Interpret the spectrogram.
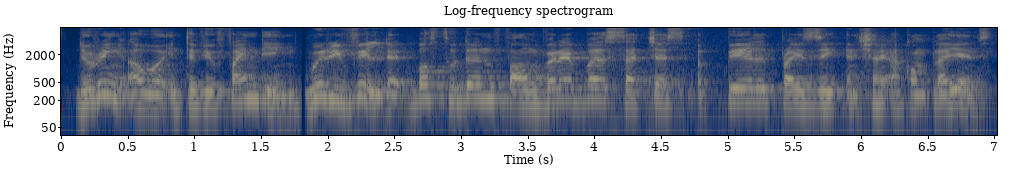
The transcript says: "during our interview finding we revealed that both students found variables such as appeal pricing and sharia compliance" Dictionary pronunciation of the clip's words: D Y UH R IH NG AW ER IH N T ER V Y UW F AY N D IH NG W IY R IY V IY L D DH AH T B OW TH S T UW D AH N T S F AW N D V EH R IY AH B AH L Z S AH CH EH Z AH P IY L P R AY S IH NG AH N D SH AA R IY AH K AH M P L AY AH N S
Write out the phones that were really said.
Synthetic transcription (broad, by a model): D Y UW R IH NG AW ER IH N T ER V Y UW F AY N D IH NG W IY R IY V IY L D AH T B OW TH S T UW D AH N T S F AW N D V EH R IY B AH L S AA CH EH S AH P IY L P R AY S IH NG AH N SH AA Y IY K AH M P L AY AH N S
